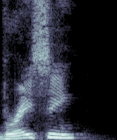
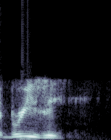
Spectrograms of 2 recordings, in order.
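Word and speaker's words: Bresee: As you've looked a little bit at, and I'm going to mispronounce his last name, is it Bracy? – Or Breezy. Breezy. Okay. Yeah, Breezy.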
